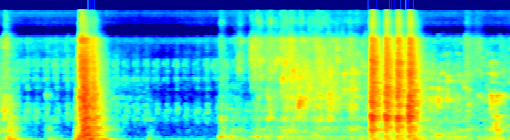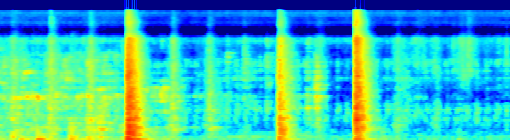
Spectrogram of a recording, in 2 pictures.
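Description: Clatter of things being handled at a kitchen sink: several sharp knocks and clunks, a quick run of four clicks about five seconds in, and a short rush of water just before that.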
